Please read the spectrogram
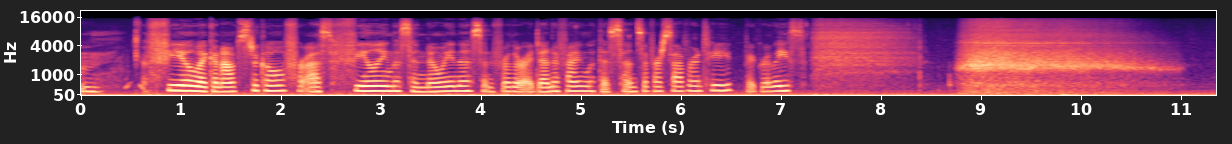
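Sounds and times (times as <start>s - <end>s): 
speech: 0.0s - 7.8s, 8.8s - 9.3s
long loud breath out through the mouth: 7.3s - 11.1s.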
